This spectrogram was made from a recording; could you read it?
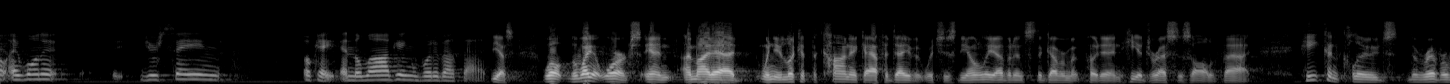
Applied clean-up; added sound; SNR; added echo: none; none; none; none.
